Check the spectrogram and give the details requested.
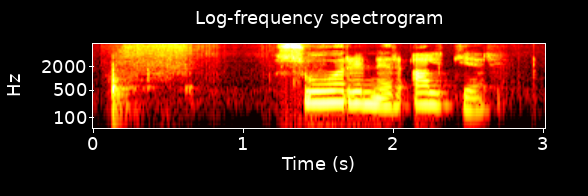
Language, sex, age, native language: Icelandic, male, 10, Icelandic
